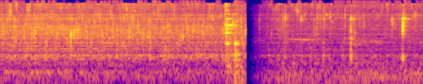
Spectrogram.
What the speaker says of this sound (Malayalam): കൊഞ്ച് കൃത്യമായിട്ട് മുരിഞ്ഞ് വന്നിട്ടുണ്ട്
